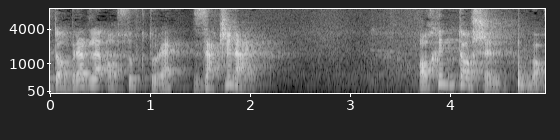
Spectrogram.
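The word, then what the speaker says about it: Auchentoshan: Jednym z takich obszarów szarości jest wymowa nazwy Ochyntoszyn. Każdy, kto był w Szkocji, mógł słyszeć ją właśnie pod tą nazwą Ochyntoszyn, jednak w oficjalnej polskiej komunikacji pojawia się nazwa Ochyntoszyn. Sprawa jest bardzo skomplikowana i rozjątrza wyjątkowo mocno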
